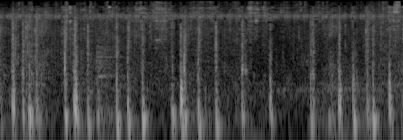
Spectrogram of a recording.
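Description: Rhythmic clip-clop of horse hooves trotting at a steady pace in the video game Kingdom Come: Deliverance, fairly close and distinct, with no voices.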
